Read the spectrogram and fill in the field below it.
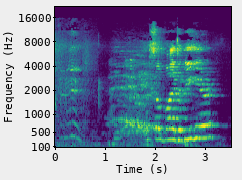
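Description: Women speak together through a microphone over a loudspeaker.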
